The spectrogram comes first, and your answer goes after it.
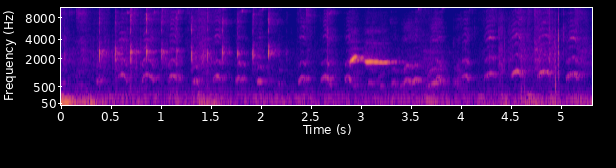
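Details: Young puppies let out of a whelping box after the blankets were changed, exploring: a rapid string of short, high squeaky whimpers, several each second from more than one pup, with occasional louder yelps and a person's voice nearby.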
